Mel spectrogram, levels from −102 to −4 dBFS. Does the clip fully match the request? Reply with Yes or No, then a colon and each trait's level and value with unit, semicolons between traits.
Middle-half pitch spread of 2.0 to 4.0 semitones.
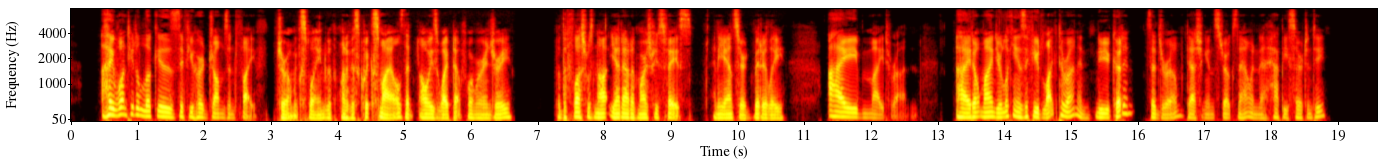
No: average, 4.4 semitones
